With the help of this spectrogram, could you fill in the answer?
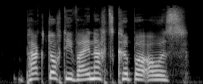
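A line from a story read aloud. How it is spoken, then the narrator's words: Father calling from below. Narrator (German): rief Christophs Vater unter dem Tannenbaum hervor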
